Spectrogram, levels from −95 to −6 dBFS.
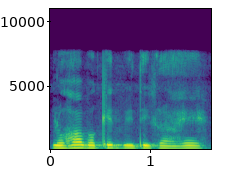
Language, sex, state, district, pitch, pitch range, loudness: Hindi, female, Arunachal Pradesh, Lower Dibang Valley, 200 Hz, 190-200 Hz, -16 LUFS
